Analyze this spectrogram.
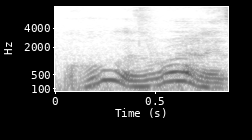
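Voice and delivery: confused. Retold or imitated. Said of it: "So I'm like".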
